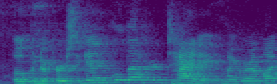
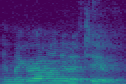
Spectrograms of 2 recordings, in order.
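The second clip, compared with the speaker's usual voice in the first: ordinary delivery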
